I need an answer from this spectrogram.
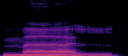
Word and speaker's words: مال: But there's an alif, and this alif is basically kind of telling it away. As in this meme has a fatha and it's a long vowel. It's mal, mal, mal.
